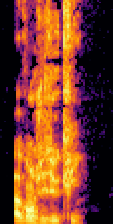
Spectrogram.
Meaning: BC, before Christ
- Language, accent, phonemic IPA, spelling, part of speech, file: French, France, /a.vɑ̃ ʒe.zy.kʁi/, avant Jésus-Christ, adverb, LL-Q150 (fra)-avant Jésus-Christ.wav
